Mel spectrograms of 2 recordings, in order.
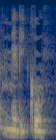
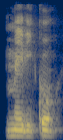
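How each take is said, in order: First: "médico" said me-di-CO with the stress on the final co; stress on the last syllable. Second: "Médico" said me-DI-co with the stress on the middle syllable di. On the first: Student showing the acute form, "médico" stressed on final co. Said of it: "lo cual lo haría una palabra aguda". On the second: Student explaining tritonic words, "Médico" stressed on di. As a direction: land on di in "Médico", like the verb me medico. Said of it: "en la sílaba di donde recae su acentuación". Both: Shown as a demonstration.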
